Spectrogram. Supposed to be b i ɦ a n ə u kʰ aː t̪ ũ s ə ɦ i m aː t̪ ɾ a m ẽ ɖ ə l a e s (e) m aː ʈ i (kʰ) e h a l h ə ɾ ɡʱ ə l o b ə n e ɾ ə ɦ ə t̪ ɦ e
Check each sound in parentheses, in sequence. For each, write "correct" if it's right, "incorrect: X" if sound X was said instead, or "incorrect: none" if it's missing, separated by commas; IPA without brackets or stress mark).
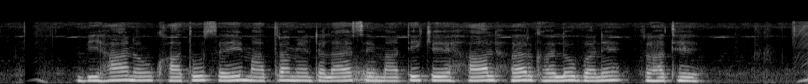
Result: correct, incorrect: k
